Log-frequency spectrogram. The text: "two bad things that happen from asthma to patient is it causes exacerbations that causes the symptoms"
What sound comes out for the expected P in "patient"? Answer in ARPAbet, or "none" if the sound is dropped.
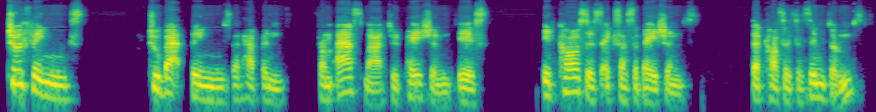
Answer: P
